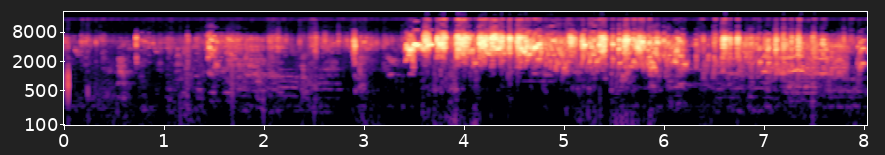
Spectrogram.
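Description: A budgerigar chatters in dense, scratchy chirps and warbles that grow louder midway.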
